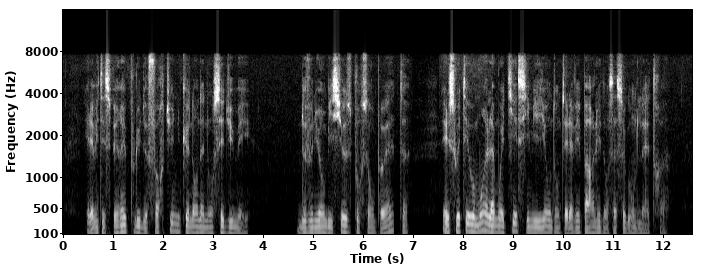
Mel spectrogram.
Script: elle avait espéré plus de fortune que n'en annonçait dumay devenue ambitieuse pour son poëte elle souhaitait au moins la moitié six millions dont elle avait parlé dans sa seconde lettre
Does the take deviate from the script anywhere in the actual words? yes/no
no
